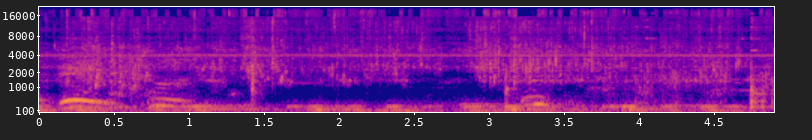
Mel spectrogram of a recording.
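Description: Water runs steadily from a tap while something is washed by hand, a low continuous splash and trickle heard fairly close with faint voices in the background.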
